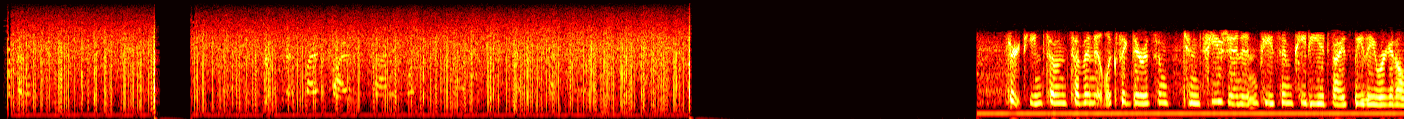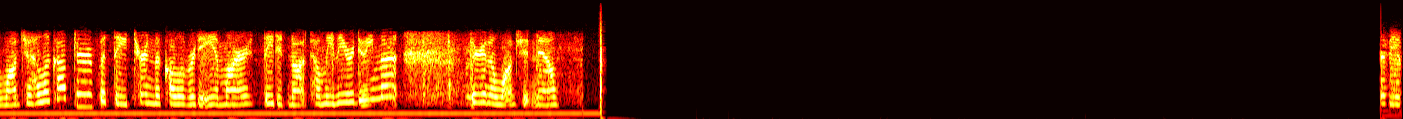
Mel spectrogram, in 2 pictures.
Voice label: Medevac, scanner; PHIAIREVACHelRad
